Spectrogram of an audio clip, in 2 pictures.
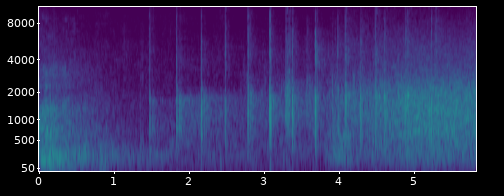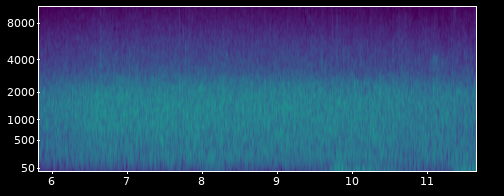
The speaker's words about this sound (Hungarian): Úgy látszik, az zarándokok idénre is megtartották a jó szokásukat, és tapssal köszönik meg Ferenc pápa szavait, az ő áldását.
